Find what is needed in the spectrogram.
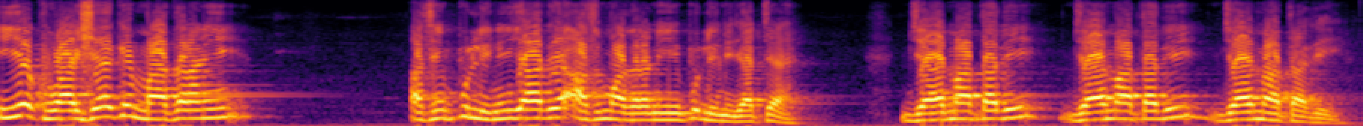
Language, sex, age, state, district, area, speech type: Dogri, male, 45-60, Jammu and Kashmir, Reasi, rural, spontaneous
